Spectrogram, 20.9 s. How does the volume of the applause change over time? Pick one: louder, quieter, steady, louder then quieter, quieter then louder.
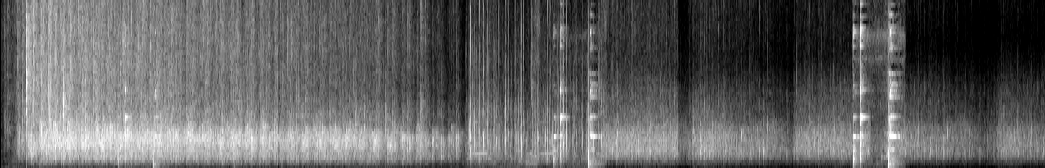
quieter.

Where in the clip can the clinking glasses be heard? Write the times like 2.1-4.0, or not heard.
2.4-3.4, 11.1-12.1, 17.1-18.1.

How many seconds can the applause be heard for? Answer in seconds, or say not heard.
21 s.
